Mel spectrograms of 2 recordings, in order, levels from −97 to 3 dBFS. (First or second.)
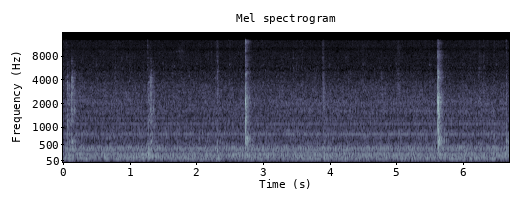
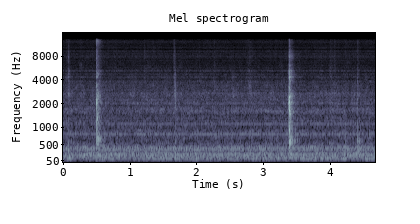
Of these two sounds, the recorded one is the first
